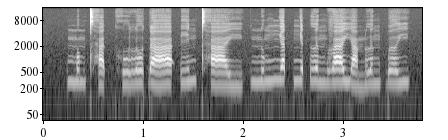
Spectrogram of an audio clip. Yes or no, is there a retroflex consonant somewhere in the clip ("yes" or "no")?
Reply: no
